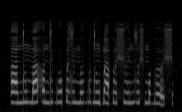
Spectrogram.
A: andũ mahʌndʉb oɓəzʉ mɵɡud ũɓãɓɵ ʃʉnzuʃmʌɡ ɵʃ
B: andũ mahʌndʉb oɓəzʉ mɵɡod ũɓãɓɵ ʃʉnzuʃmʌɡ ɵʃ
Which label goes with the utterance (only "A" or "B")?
A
